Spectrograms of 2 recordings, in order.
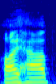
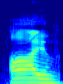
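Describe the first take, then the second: First: The word have is said in full. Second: The word have is reduced to a v sound.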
